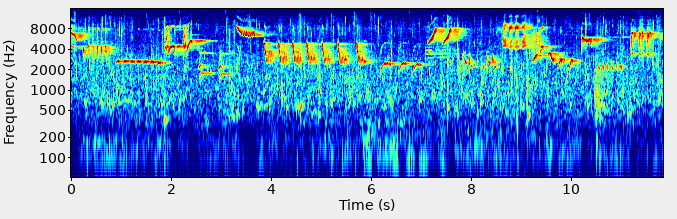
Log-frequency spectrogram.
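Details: Provoking song of a brown-chested jungle flycatcher, meant to enrage listening birds: rapid run of repeated bright whistles, a series of identical sharp notes, then descending slurred phrases and thin high whistles, continuous and lively.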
